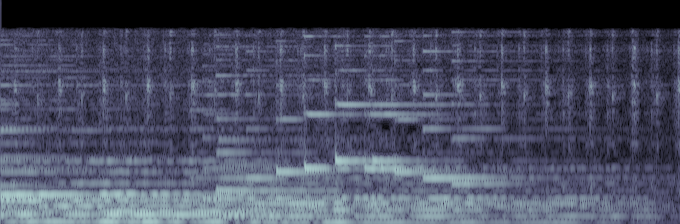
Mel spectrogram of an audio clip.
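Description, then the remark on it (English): A clock ticks in a steady, even rhythm for several seconds, crisp clicks layered over a sustained, low humming drone of held tones, with no voices. “And I hope as you listen to that, you heard that time is clicking past.”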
